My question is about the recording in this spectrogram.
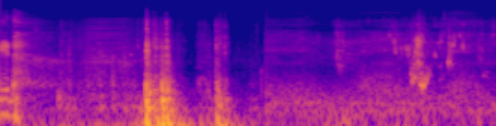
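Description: Two heavy thumps on a plastic kayak, a little over a second in and again about half a second later, with lighter knocks and small rattles around them from magnet-fishing gear and a catch being handled on board.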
